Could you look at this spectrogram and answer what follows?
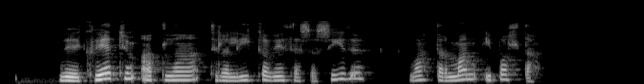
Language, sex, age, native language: Icelandic, female, 40-49, Icelandic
